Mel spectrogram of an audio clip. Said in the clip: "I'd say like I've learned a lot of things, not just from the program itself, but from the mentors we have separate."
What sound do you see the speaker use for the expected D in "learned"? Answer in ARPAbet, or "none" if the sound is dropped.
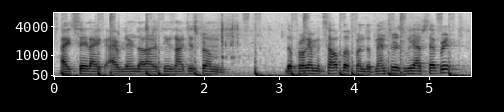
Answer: D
